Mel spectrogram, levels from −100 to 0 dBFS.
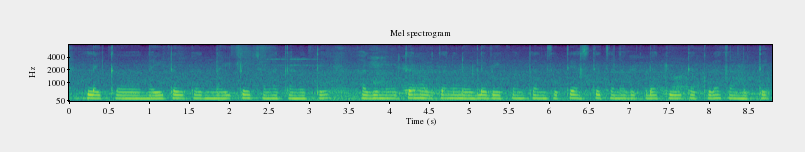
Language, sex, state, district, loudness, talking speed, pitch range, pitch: Kannada, female, Karnataka, Mysore, -23 LUFS, 110 wpm, 165-175 Hz, 170 Hz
